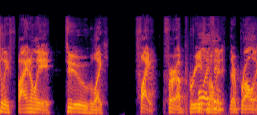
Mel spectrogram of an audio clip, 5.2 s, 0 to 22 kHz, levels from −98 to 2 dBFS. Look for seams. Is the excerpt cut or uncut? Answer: uncut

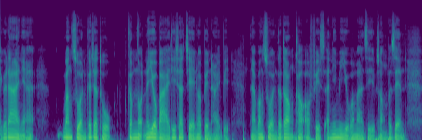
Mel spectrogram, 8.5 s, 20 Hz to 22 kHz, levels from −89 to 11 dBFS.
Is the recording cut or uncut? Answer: uncut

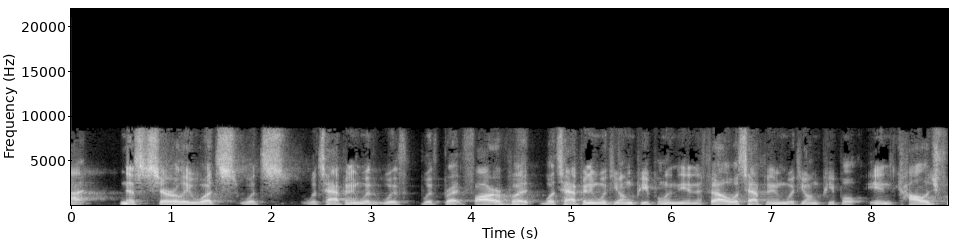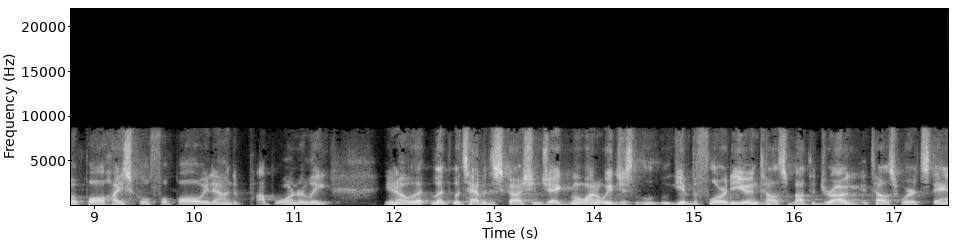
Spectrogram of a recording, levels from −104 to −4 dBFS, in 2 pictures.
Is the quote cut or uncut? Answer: uncut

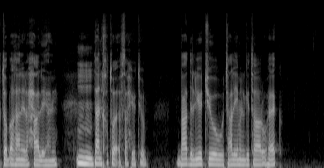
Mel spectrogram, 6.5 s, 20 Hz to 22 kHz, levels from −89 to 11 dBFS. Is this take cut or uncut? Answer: cut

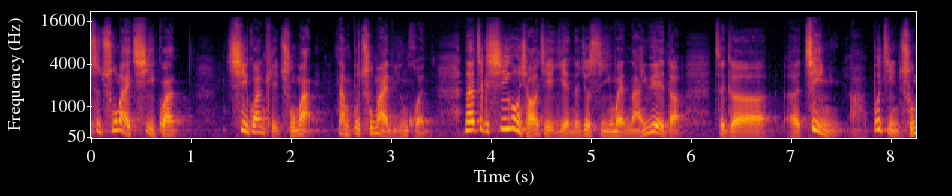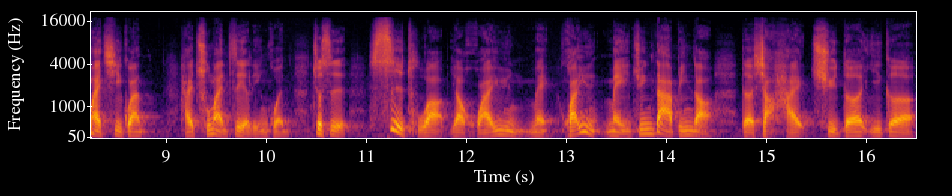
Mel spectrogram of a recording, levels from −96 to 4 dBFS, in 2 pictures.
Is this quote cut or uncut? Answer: uncut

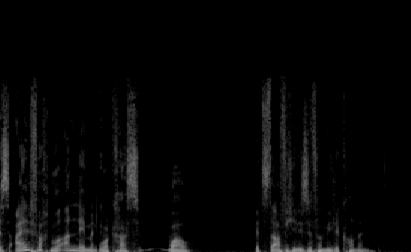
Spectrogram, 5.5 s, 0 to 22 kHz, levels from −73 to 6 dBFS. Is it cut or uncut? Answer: cut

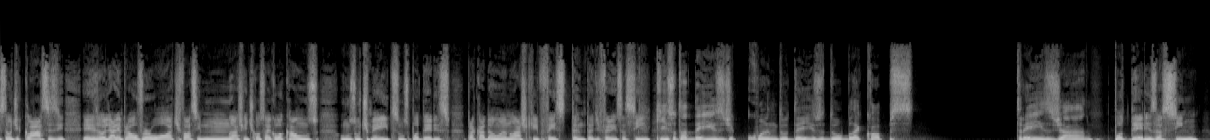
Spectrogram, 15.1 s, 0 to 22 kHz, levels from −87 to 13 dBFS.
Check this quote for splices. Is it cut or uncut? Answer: uncut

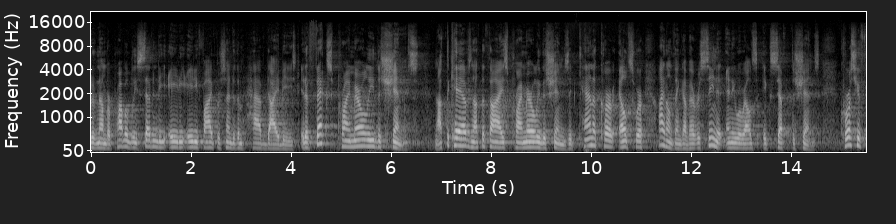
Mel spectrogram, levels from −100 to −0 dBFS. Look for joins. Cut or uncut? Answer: cut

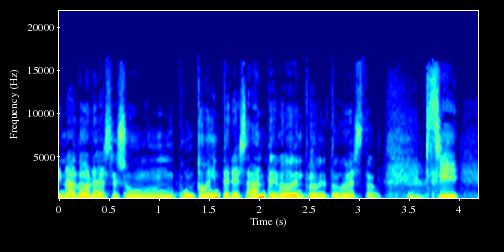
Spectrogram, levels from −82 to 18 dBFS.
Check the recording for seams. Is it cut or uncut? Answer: uncut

